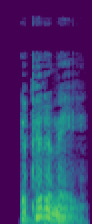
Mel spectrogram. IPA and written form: ɪˈpɪtəmi (epitome)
